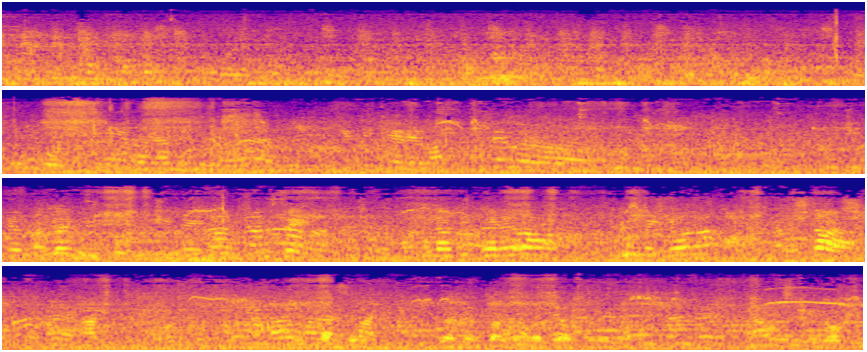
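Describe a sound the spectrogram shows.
Many people chatter outdoors in the background.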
